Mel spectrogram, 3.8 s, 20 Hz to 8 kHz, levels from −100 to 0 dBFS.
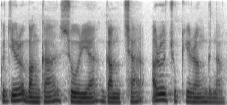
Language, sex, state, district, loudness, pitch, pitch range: Garo, male, Meghalaya, West Garo Hills, -18 LUFS, 125 Hz, 120-140 Hz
